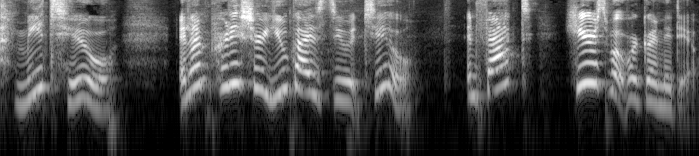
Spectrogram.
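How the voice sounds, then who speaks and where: A woman with a high voice leads a scripted children's church lesson. She talks to the kids in an upbeat, clear way, keeping every line simple and direct. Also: a bit bright.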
